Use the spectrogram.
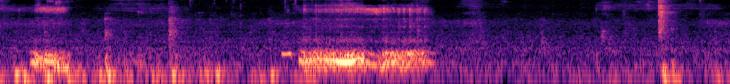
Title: Corgi has LOUD snores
